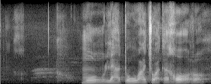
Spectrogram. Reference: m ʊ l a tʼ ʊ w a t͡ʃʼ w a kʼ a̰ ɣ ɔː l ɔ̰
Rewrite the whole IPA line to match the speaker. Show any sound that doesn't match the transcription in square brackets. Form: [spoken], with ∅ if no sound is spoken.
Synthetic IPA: m ʊ l a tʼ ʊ w a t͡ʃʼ w a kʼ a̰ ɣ ɔː [r] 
